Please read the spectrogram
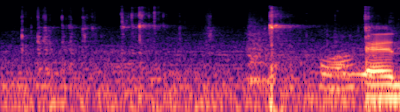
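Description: Quiet table ambience with a few soft clicks of clay poker chips being handled. A man's commentary voice starts near the end.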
